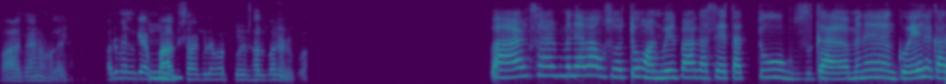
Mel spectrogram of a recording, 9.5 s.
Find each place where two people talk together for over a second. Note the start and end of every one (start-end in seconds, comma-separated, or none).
none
